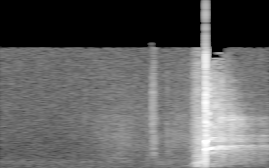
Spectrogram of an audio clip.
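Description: Golf driver swing: a rising swish of the club, then one sharp crack of the clubhead striking the ball off the tee about one and a half seconds in, with a brief high ringing ping after it. A flushed drive, really hit hard.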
